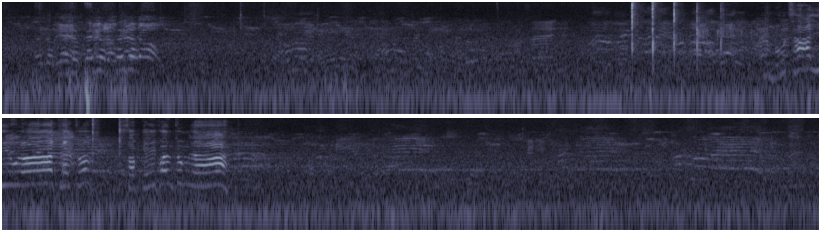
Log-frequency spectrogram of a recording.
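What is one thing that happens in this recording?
Boys shout to each other across an open playing field.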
